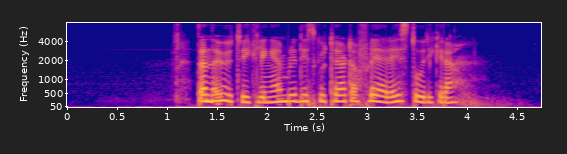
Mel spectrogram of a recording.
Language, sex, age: Norwegian, female, 35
